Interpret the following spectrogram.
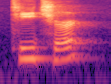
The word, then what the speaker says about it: teacher: coming Jobs We have teacher teacher no teacher vale que lo escucho muchísimo en clase Esto no es teacher es teacher la ea se pronuncia como una y un poco más larga teacher doctor no es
